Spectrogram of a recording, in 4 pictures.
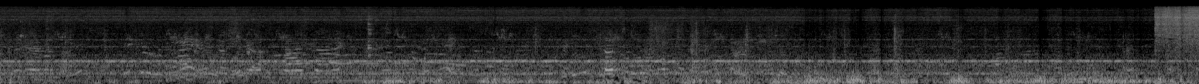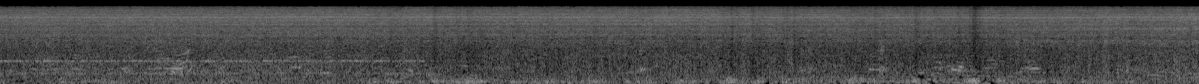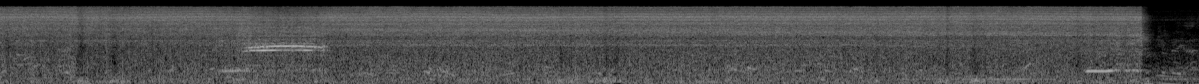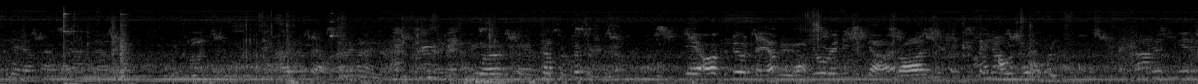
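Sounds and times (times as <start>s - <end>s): loud steam hiss: 0.0s - 35.6s
short high whistle peep: 26.2s - 27.3s.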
